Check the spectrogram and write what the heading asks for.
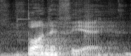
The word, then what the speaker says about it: Bonifier: do you say it bond Fe a fun remember pretentious French all right I can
